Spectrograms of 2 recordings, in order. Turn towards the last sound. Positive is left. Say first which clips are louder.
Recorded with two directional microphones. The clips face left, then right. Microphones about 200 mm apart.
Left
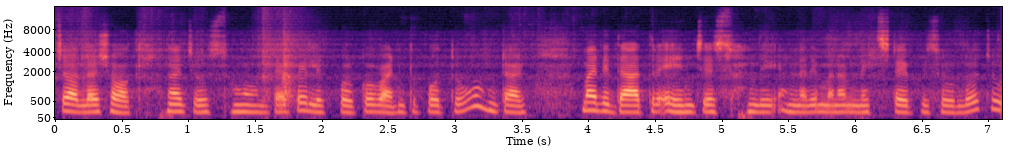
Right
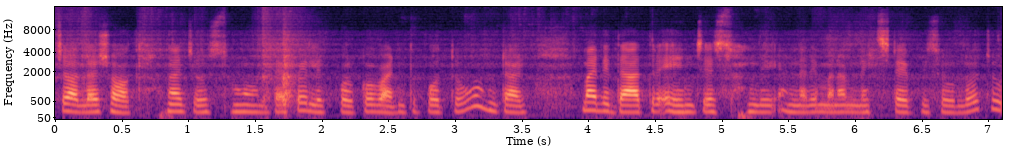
# left 5 dB
turn(degrees=15)  # may be behind; listen again after turning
